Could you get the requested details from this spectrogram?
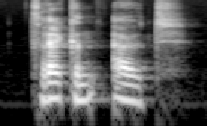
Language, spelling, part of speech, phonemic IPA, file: Dutch, trekken uit, verb, /ˈtrɛkə(n) ˈœyt/, Nl-trekken uit.ogg
- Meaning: inflection of uittrekken: 1. plural present indicative 2. plural present subjunctive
